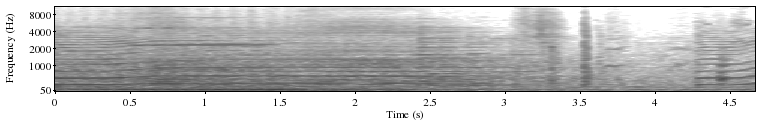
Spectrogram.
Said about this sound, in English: the other car rolls up face to face with them.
